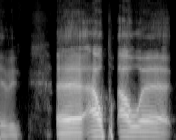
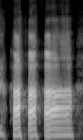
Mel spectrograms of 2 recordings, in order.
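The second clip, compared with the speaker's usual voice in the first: higher, mocking ha ha ha; gloating laugh; 5 semitones higher, slower than usual. Real, not acted. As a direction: laugh in the rival's face. Gloating laugh after the goal.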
